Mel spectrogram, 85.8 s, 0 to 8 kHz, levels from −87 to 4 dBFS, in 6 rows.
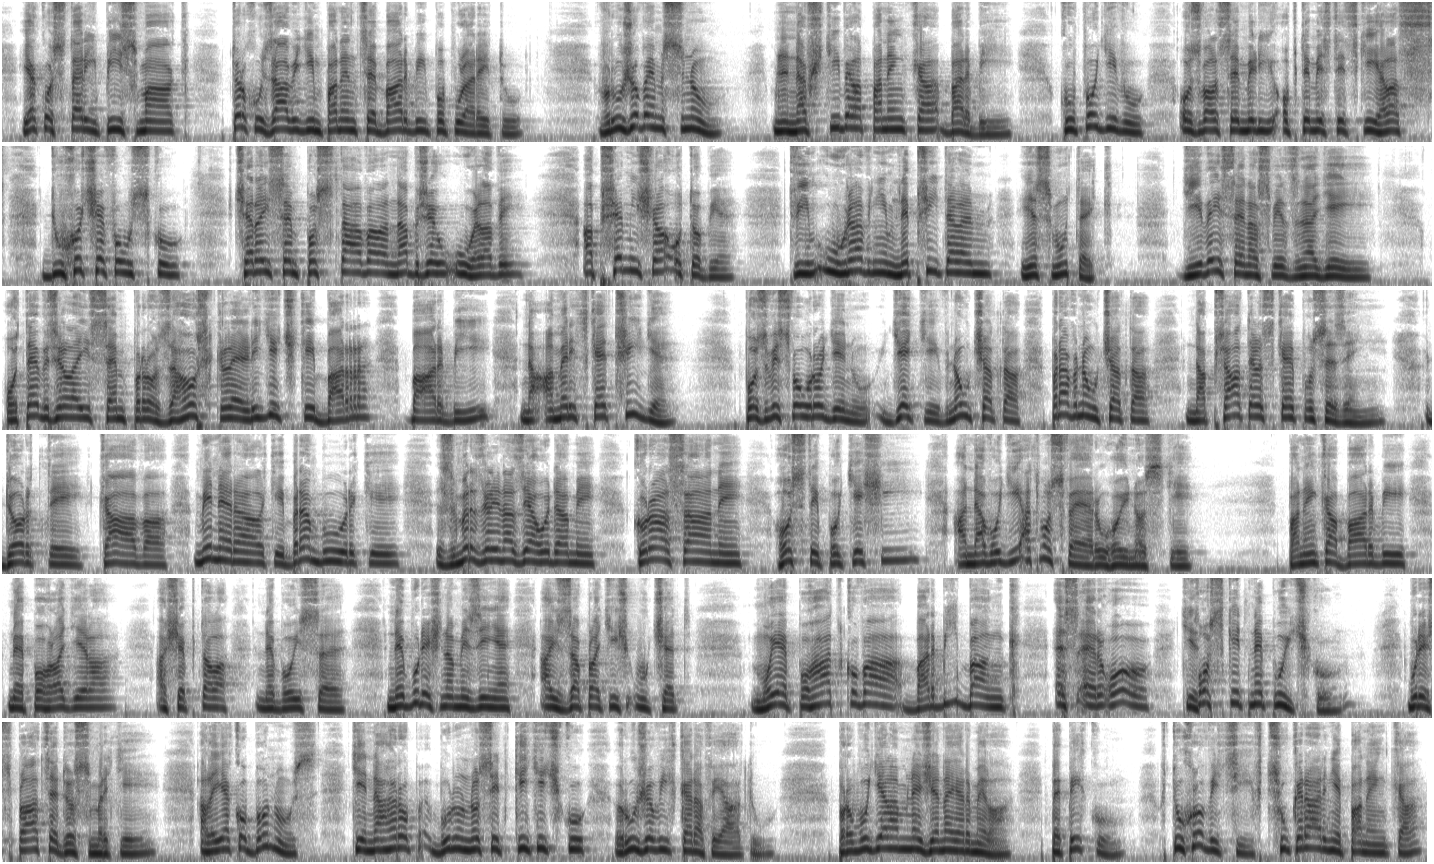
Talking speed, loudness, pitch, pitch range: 85 wpm, -15 LUFS, 165 Hz, 140-185 Hz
